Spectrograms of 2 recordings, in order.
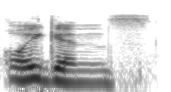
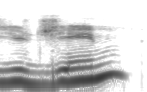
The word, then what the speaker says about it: Eugen: other ship that is with the prins the oans which when I was reading the book I read it as Eugene but it's thankfully you know watching the film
